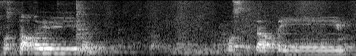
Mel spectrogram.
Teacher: நாவு சதை அன்னதுல படும். அதிகமா கலக்கம் கூடாது.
